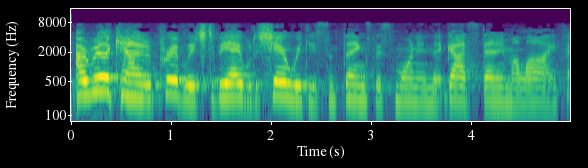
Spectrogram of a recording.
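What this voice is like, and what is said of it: Georgian Southern US accent. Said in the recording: “so I wouldn't come across sounding so much like a Georgian ... I spent most of my time there in Georgia”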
